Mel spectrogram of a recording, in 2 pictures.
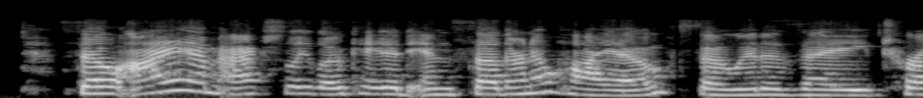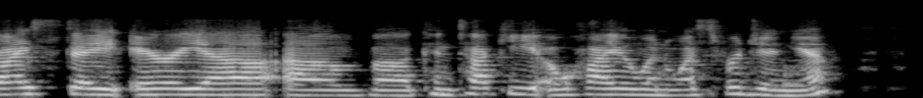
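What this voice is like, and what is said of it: Southern American accent. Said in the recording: “my accent would lead you to believe that I'm Southern. So I get accused a lot of being from Tennessee or even Alabama and Mississippi”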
